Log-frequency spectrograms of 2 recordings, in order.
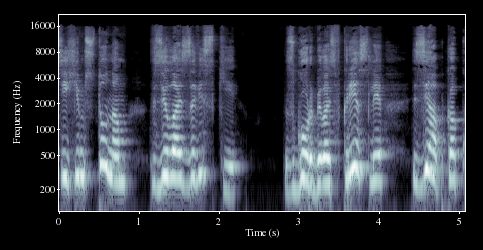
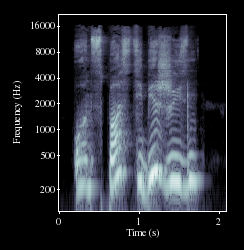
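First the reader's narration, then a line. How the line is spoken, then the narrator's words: Whisper. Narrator (Russian): прошептала Зальфия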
